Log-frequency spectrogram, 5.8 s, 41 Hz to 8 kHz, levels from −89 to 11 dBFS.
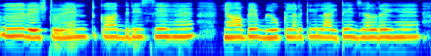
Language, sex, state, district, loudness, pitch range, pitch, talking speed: Hindi, female, Jharkhand, Palamu, -17 LUFS, 245-260 Hz, 250 Hz, 145 wpm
